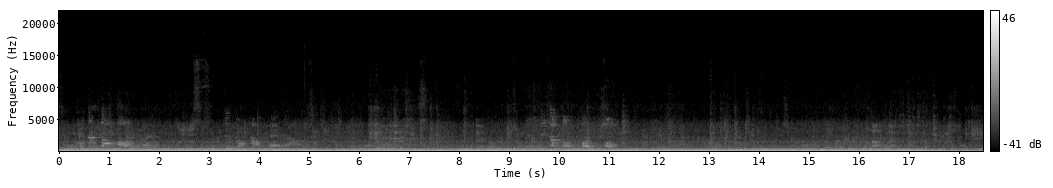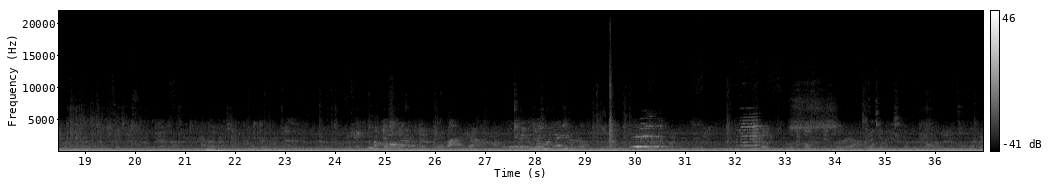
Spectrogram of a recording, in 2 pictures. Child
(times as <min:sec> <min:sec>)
0:00.1 0:02.1, 0:03.1 0:05.1, 0:09.3 0:11.3, 0:24.4 0:30.8, 0:32.0 0:32.8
